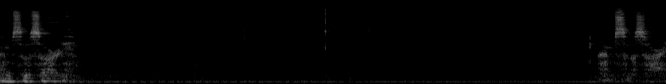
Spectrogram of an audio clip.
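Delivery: speaking very quietly in a hushed voice. Voicing a character who says, very quietly in her ear: speaking very quietly. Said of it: "I will very quietly in her ear".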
